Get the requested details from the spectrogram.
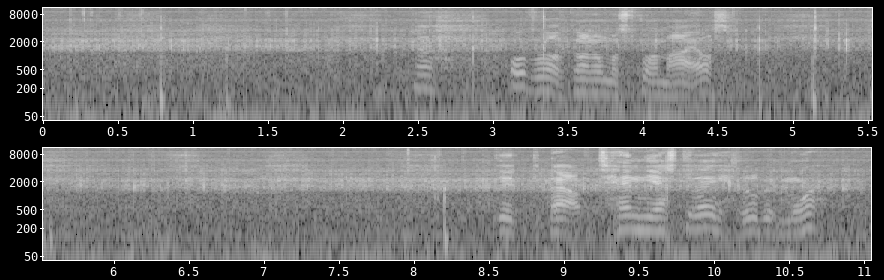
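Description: Bicycle tyres roll over a dirt trail.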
